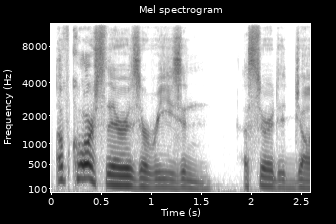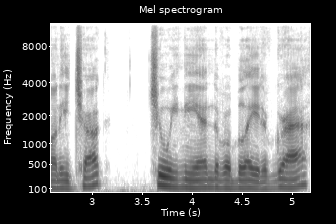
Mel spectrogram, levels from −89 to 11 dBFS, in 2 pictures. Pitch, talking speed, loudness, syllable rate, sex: 120 Hz, 195 wpm, -19 LUFS, 5.7 syllables/s, male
